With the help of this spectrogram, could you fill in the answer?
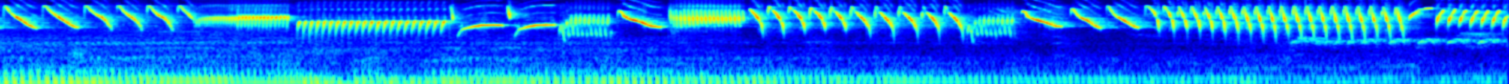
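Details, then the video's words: Canary master song to make other canaries sing: a varied, rich sequence of fast down-slurred notes, buzzy rolls, whistled swoops and long dense trills. "MASTERAN KENARI GACOR Yang Lain Agar Ikut GACOR"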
